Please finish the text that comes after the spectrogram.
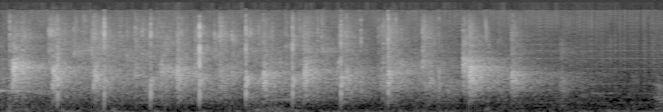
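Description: Scattered, fairly faint handclaps from a small audience at a high school boys basketball showcase, a sparse round of individual claps rising and falling over a few seconds.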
